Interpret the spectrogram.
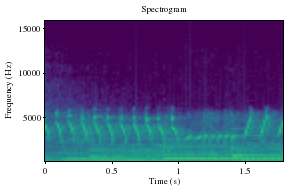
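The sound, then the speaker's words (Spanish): A baby bird chick that fell from its nest peeps in a quick run of high, thin chirps, pauses, then gives three more, all over a steady musical background with no talking. “Yo traje este pichón de pajarito que se cayó del nido.”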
